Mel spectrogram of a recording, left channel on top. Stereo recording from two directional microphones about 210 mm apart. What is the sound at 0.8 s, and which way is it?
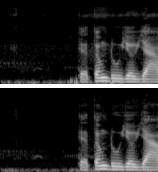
Speech, 5° right (ahead or behind).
